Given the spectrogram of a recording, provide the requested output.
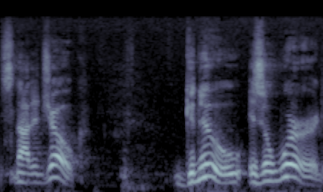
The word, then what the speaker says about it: GNU: name of our system please do not follow the dictionary please pronounce a hard G please pronounce it gnu if you say the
